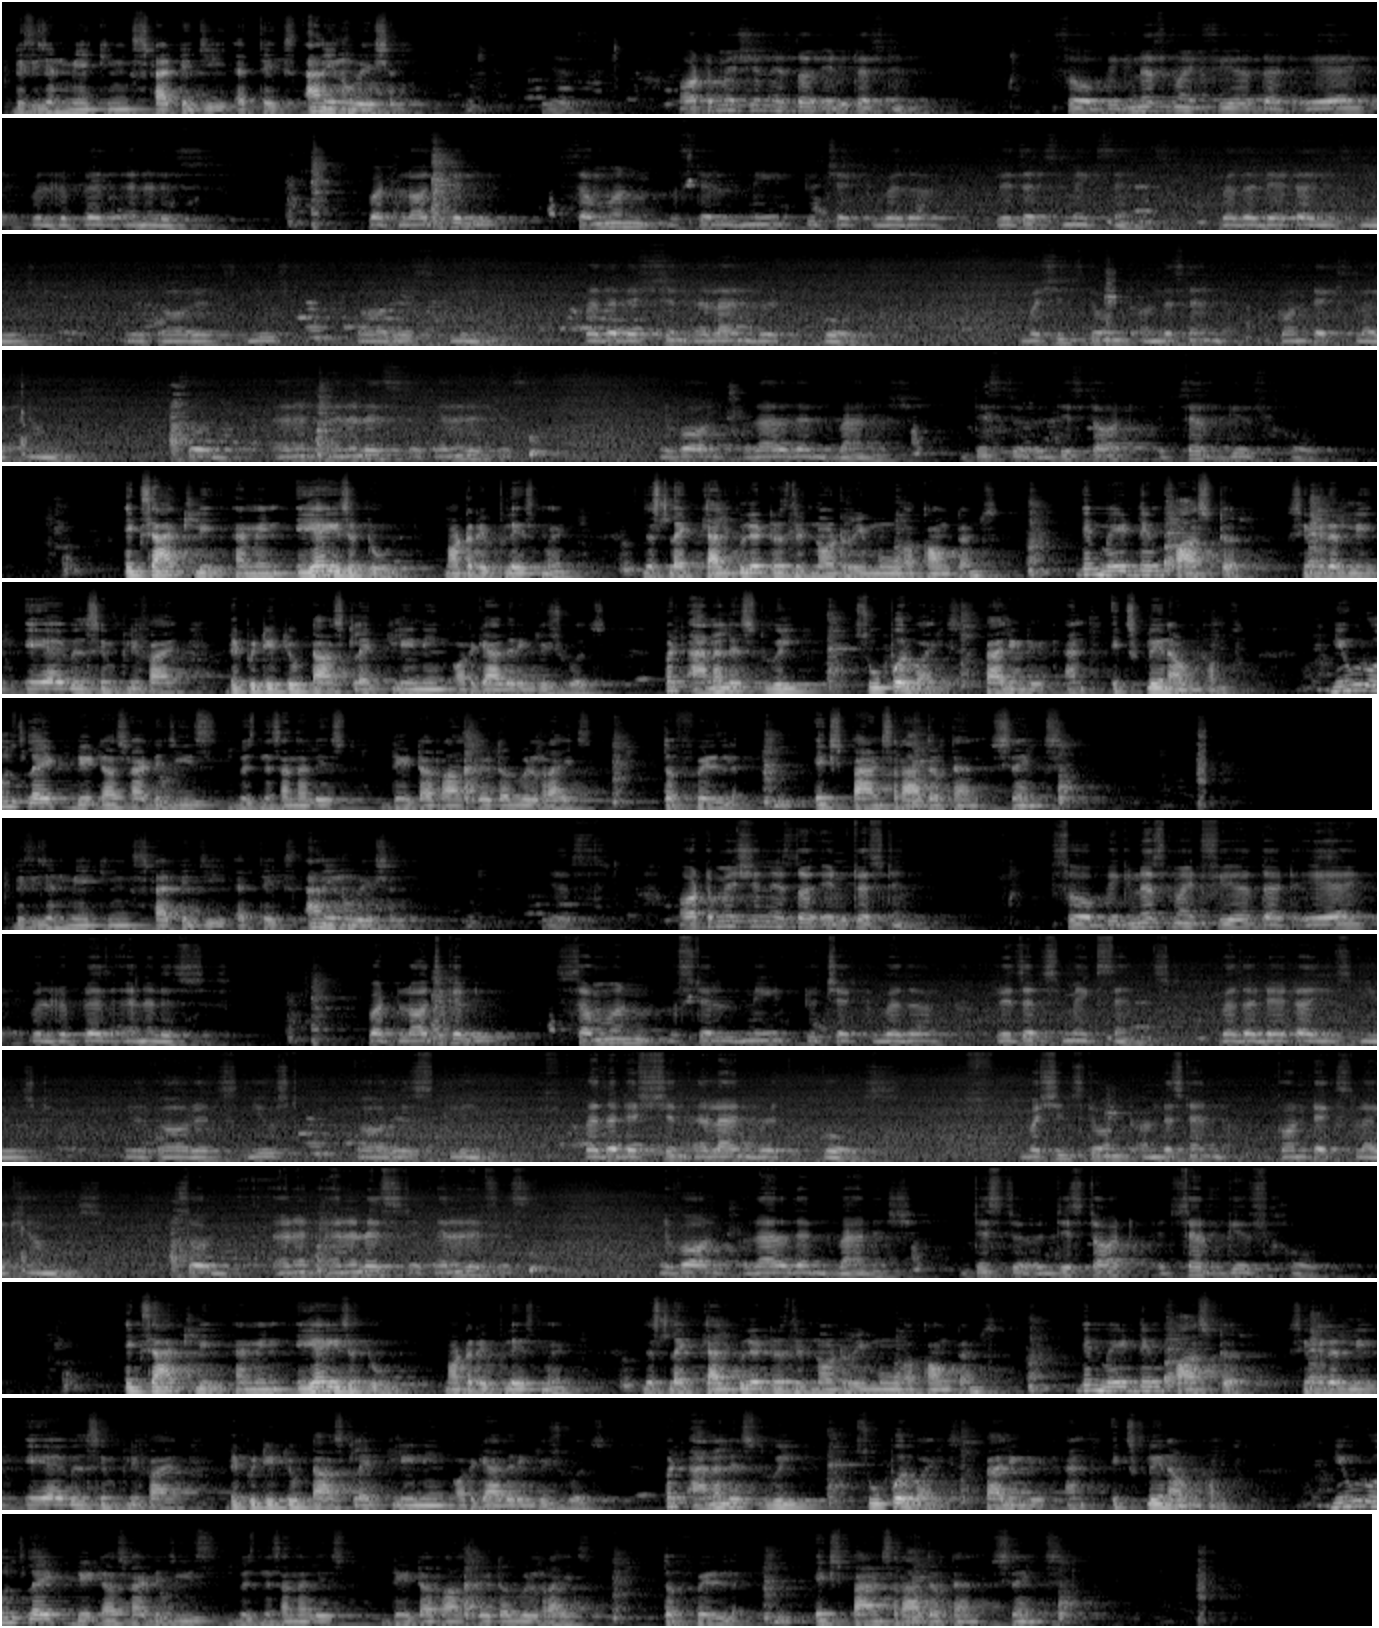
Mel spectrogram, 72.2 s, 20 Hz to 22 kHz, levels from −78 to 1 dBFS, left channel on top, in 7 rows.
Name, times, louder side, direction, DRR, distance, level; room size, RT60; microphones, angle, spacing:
voice 1, 0.1-3.1 3.5-3.6 3.9-4.3 5.0-5.1 6.3-6.4 12.4-12.8 13.5-13.7 16.4-16.5 18.8-18.9 19.3-19.4 21.1-21.9 22.8-23.9 24.8-25.2 27.8-27.9 28.9-29.0 32.2-32.4 33.3-33.5 34.9-35.0 37.8-37.9 41.6-41.9 42.2-45.6 45.9-50.6 50.9-60.8 61.3-64.4 64.7-70.0 70.8-70.9, left 2 dB, 35° left, 12 dB, 1.3 m, -31 dB
voice 2, 4.1-4.5 4.8-6.9 7.9-10.2 10.5-11.9 13.1-14.0 14.5-19.1 19.4-20.9 21.5-22.8 23.3-24.4 24.7-27.3 27.8-29.9 30.2-31.7 32.0-34.9 35.8-37.8 38.1-40.8, right 2 dB, 75° right, 8 dB, 2.2 m, -36 dB
sound 1, 16.4-36.3, right 1 dB, 5° right, 7.5 m, -50 dB
26.5 x 25.5 x 4.7 m, 1.2 s
head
